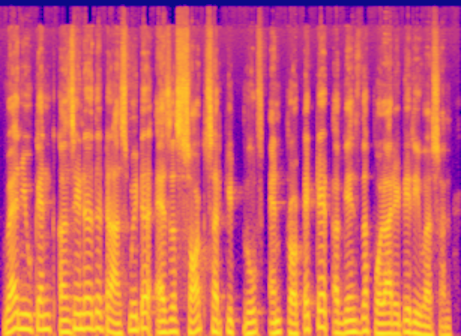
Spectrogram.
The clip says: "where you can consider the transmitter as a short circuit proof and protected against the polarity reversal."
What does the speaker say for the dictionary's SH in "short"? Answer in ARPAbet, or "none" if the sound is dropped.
S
